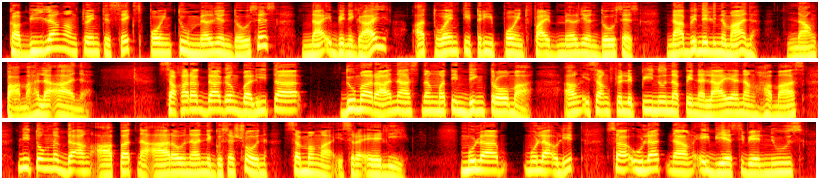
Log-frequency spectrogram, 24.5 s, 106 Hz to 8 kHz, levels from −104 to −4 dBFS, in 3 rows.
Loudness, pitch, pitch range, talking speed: -18 LUFS, 165 Hz, 150-185 Hz, 120 wpm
